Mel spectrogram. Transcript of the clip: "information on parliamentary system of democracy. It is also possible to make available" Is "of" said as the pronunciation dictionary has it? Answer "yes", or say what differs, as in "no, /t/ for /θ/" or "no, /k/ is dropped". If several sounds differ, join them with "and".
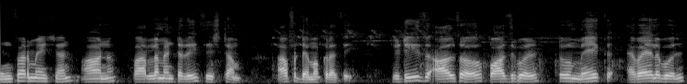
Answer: no, /p/ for /v/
